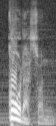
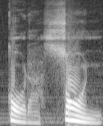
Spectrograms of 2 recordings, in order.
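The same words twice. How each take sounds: First: The stress is on the first syllable. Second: The stress is on the last syllable. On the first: The speaker calls it wrong. "Si lo llevara en co" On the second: The speaker calls it right. "Y si lo llevara en son"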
